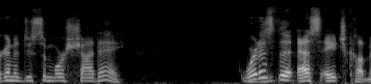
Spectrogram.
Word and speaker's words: Sade: I mean, maybe when you're young, right, and you see it, you say, is that pronounced Sade, like Jade? And then you get told, well, no, it's Sade, because that's what she said.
